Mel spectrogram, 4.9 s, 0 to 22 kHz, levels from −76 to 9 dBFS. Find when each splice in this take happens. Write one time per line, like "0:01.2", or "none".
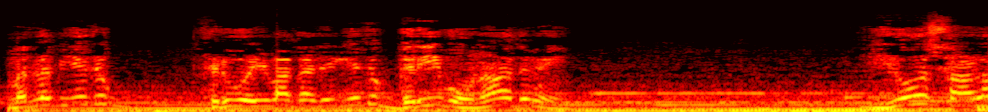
none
